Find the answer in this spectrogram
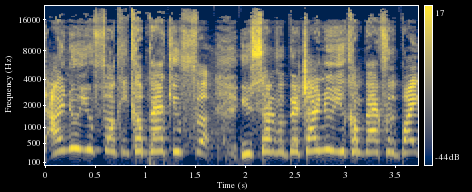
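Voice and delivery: put-on very high, shrill, full-throated furious scream. Retelling a man in a ghillie suit springing a trap: imitating someone screaming at top of lungs. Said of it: "screaming at the top of his lungs".

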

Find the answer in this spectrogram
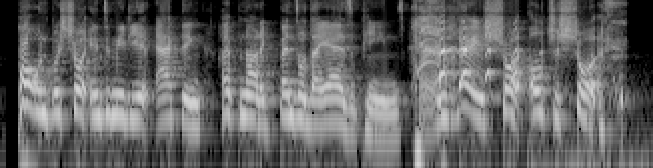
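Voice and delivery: put-on Brooklyn accent, loud and high-pitched. Asked by another speaker to say a big word, in a Brooklyn accent. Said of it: "can you say at least one big word in a Brooklyn accent?".

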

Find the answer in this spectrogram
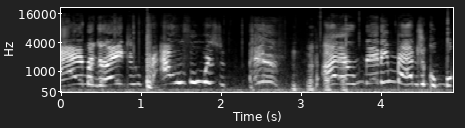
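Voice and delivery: put-on very high, slow old kobold wizard voice. Trying out a voice for a really old kobold wizard character: old wizard voice. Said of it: "where I give him this voice and be like".

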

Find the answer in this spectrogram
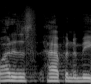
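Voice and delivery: ordinary talk

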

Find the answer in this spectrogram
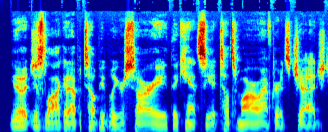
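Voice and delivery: ordinary delivery

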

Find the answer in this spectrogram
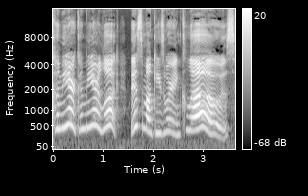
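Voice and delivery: mock, very high, showy calling-out voice. Retelling a man calling his family over: imitating an attention-seeking call. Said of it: "in a very, like, wanting me to notice way".

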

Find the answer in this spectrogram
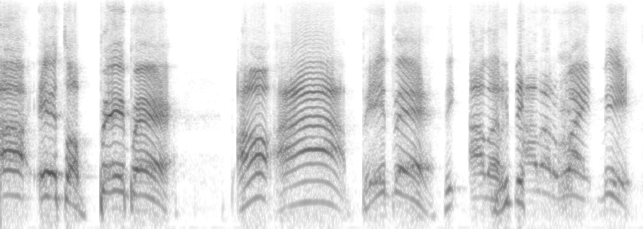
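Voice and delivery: very high-pitched, slow, rough, creaky drawl. Quoting a favourite movie character about a baby: Fat Bastard impression. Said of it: "the whole Fat Bastard thing. He's like".

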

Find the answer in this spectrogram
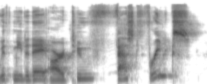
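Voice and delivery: slight squeak in voice, rising pitch. Podcast host introducing his co-hosts: slight squeak in voice. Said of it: "a little squeak to my voice".

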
